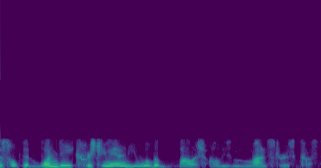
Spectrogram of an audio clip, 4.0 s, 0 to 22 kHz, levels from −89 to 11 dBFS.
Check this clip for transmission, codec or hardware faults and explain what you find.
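A codec fault runs through the whole clip. The speech was carried by a Codec 2 vocoder, which sends only pitch, voicing, energy and spectral shape and rebuilds the voice from sine waves. The result is heavily robotic, buzzy speech confined to about 200 Hz to 3.7 kHz, with nothing above 3.8 kHz, which fits the 3.2 kbit/s mode.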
